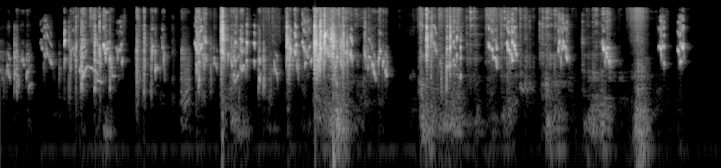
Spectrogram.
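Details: Several pet budgerigars chattering constantly. High scratchy warbles, squeaks and chirps tumble together, with one louder harsh burst in the middle and brief pauses later on.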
